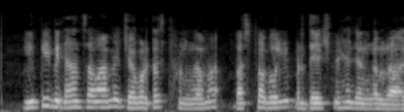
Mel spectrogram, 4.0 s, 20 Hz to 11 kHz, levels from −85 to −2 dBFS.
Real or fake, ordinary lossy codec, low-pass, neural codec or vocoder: fake; MP3, 32 kbps; 7.2 kHz; codec, 16 kHz, 2 kbps, FreqCodec, smaller model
